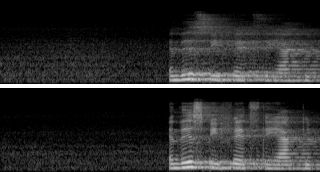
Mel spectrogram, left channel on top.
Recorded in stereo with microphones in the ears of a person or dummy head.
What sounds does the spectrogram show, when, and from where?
1.7 s a woman speaking: 45° right (ahead or behind), 0.8 m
